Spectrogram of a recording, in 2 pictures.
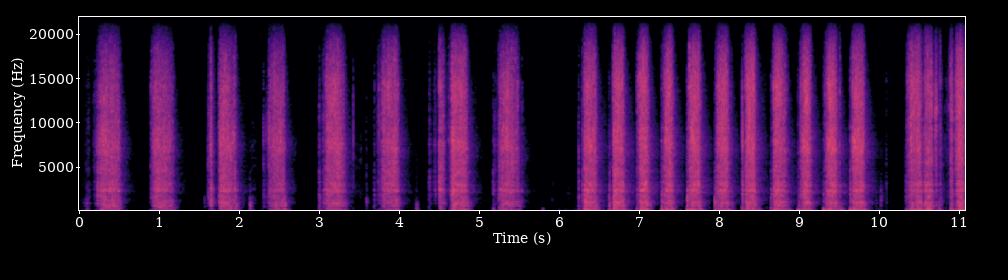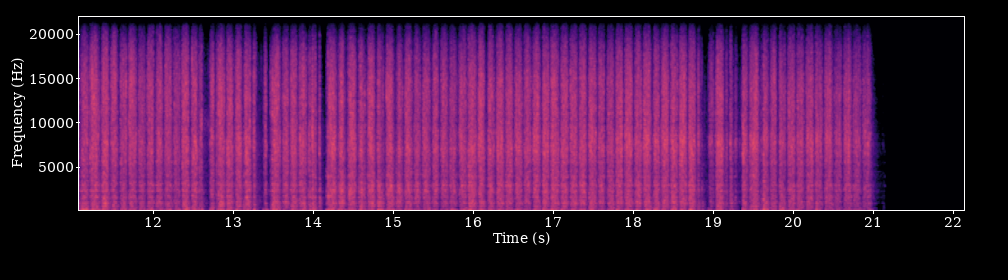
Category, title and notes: Sound effects > Objects / House appliances
Carrot being grated at three different speeds - slow, medium and fast. Recorded with Zoom H6 and SGH-6 Shotgun mic capsule.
